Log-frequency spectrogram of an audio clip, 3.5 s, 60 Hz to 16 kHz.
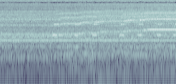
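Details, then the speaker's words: Haas CNC mill spindle around 2000 rpm and speeding up, spindle fan unplugged, gearbox hydraulic pump running: steady, even whirring with thin high tones and no grinding; normal spindle running. "here at shift gear it's running pretty good let's go ahead and pick up the speed just a little"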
